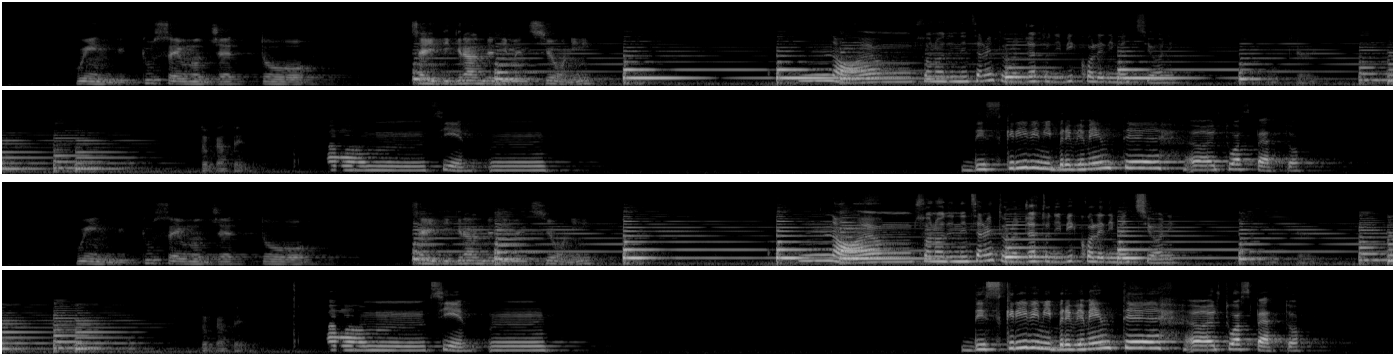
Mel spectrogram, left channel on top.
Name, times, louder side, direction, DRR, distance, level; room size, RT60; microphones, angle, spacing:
voice 1, 0.7-3.2 4.1-5.9 12.6-13.2 15.9-16.5, left 3 dB, 25° left, 1.0 m, -40 dB
sound 1, 4.1-5.9 6.2-9.5 9.8-9.9 10.0-10.6 11.1-13.1 13.6-15.2, right 1 dB, 80° right, 1.4 m, -30 dB
voice 2, 8.0-11.8 17.2-19.4 23.5-26.9, right 3 dB, 40° right, 0.6 m, -29 dB
23.0 x 19.5 x 7.7 m
head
